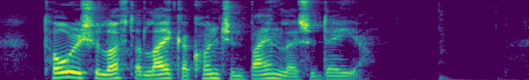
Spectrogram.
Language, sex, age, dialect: Faroese, male, 15-35, Suðurstreymoy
